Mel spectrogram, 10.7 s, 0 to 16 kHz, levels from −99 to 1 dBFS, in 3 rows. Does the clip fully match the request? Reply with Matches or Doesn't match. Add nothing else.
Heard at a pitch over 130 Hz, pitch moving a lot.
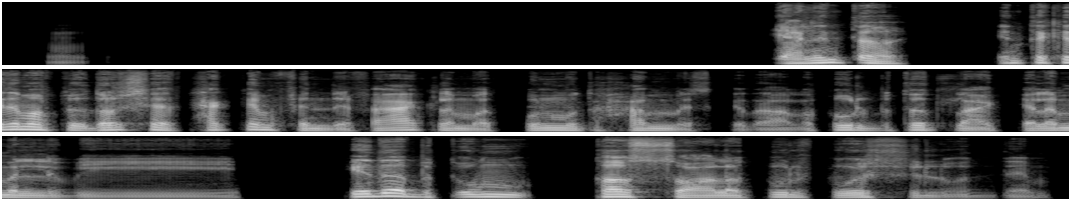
Doesn't match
